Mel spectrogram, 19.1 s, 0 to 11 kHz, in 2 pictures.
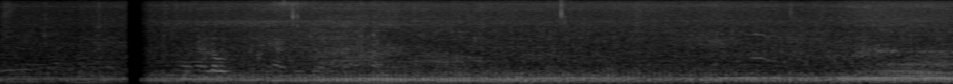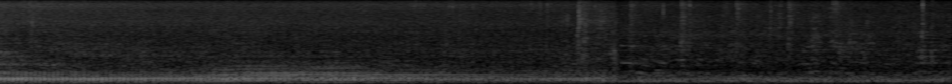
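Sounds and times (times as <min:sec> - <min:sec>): low engine rumble: 0:00.0 - 0:19.0.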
